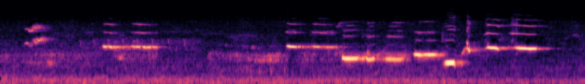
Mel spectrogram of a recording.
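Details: Pied butcherbirds in Australia whistle a run of clear, sustained notes stepping between pitches, ending in a rising, then level, ringing phrase, part of their serenade.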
